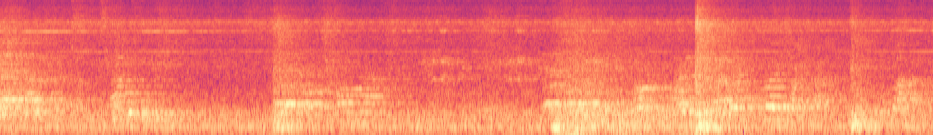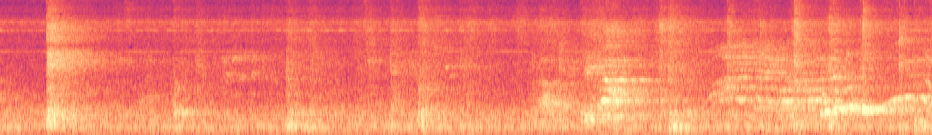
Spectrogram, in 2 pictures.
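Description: A basketball bounces on a hard floor with echoing thuds.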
